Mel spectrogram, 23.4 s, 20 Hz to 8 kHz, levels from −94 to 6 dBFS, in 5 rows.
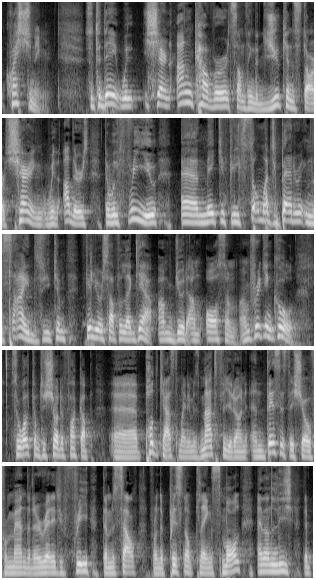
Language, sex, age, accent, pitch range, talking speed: Swedish, male, 30-49, Norwegian, 120-160 Hz, 200 wpm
